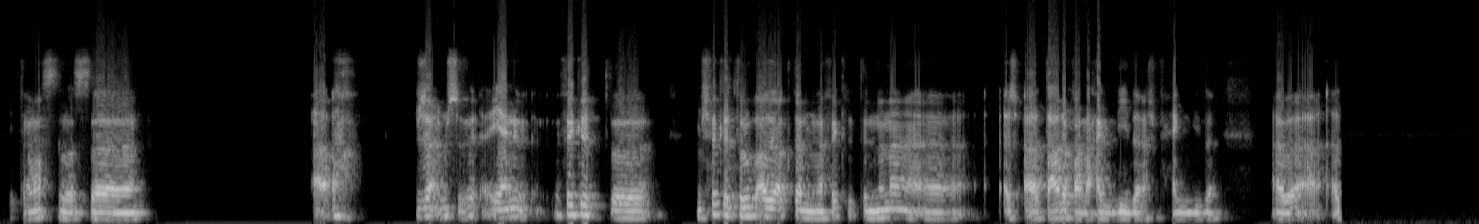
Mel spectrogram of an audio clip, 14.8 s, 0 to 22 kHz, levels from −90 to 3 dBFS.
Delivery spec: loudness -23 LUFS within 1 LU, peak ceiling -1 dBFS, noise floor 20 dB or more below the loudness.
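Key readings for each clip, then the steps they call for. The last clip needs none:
clipped 0.5%; flat tops at -16.0 dBFS; loudness -26.5 LUFS; peak -16.0 dBFS; loudness target -23.0 LUFS
-> clip repair -16 dBFS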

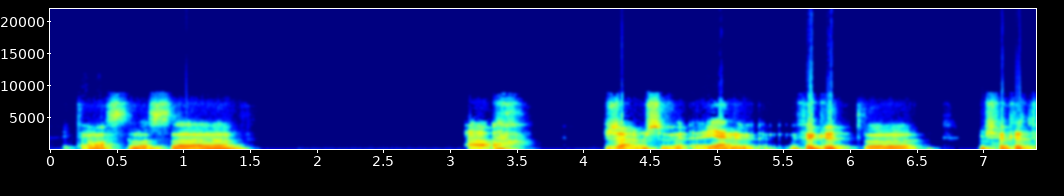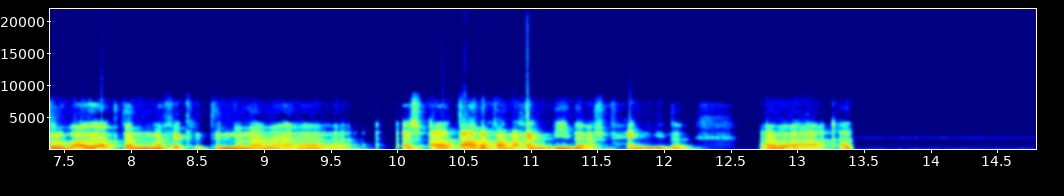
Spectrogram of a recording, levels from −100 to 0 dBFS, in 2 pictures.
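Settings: clipped 0.0%; loudness -26.0 LUFS; peak -7.0 dBFS; loudness target -23.0 LUFS
-> gain +3 dB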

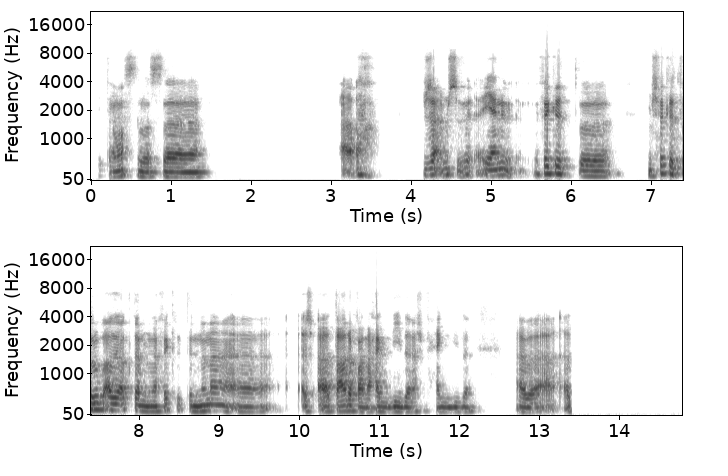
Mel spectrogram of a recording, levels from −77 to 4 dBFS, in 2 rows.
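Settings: loudness -23.0 LUFS; peak -4.0 dBFS; noise floor -77 dBFS

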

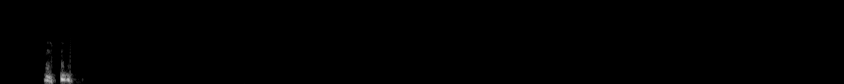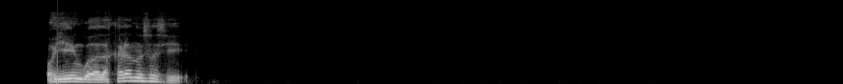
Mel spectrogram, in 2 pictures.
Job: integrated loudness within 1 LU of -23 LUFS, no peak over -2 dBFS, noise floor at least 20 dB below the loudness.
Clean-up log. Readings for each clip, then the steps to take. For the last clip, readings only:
dropouts 4; longest dropout 3.6 ms; loudness -20.0 LUFS; peak -6.0 dBFS; loudness target -23.0 LUFS
-> interpolate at 0.7/9.01/9.54/10.09, 3.6 ms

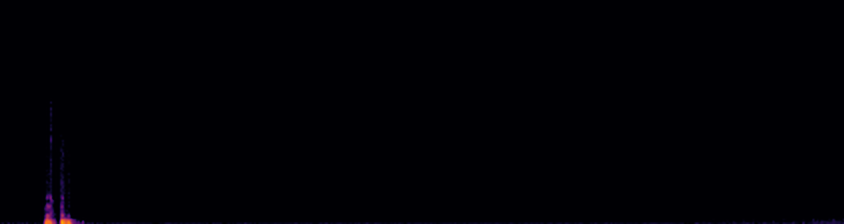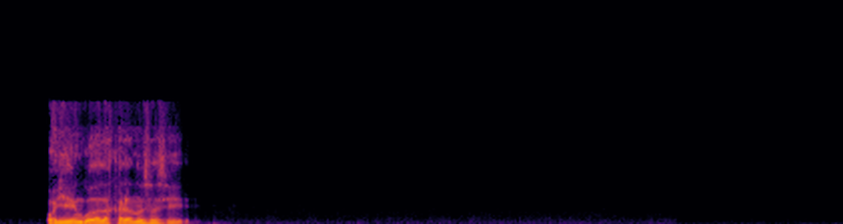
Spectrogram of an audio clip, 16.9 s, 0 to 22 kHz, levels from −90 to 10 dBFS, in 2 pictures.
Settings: dropouts 0; loudness -20.0 LUFS; peak -6.0 dBFS; loudness target -23.0 LUFS
-> gain -3 dB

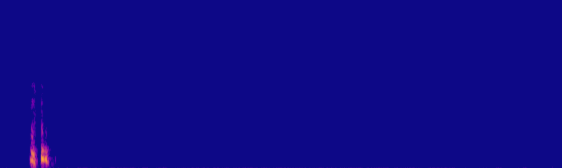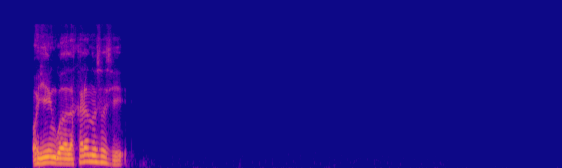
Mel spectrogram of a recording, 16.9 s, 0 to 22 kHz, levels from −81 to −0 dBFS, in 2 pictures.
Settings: loudness -23.0 LUFS; peak -9.0 dBFS; noise floor -87 dBFS

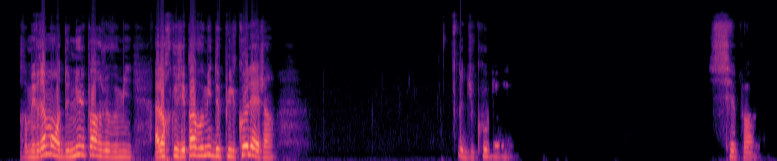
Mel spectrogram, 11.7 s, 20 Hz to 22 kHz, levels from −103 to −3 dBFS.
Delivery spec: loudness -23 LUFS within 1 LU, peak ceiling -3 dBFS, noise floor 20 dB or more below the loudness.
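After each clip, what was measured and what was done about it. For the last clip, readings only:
clipped 0.6%; flat tops at -23.0 dBFS; dropouts 2; longest dropout 1.4 ms; loudness -34.0 LUFS; peak -23.0 dBFS; loudness target -23.0 LUFS
-> clip repair -23 dBFS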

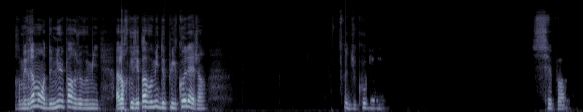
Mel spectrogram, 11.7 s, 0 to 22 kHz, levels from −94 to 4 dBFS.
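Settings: clipped 0.0%; dropouts 2; longest dropout 1.4 ms
-> interpolate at 3.28/6.9, 1.4 ms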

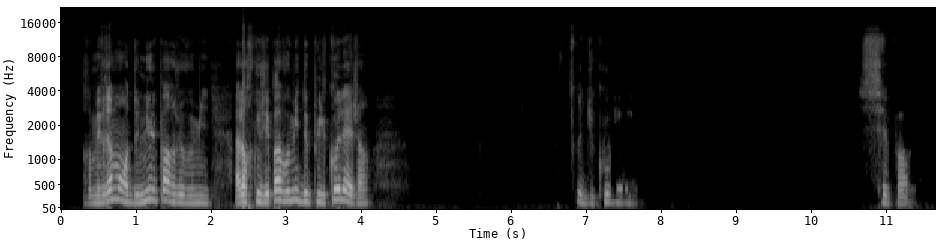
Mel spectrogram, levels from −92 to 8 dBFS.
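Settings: dropouts 0; loudness -33.0 LUFS; peak -14.0 dBFS; loudness target -23.0 LUFS
-> gain +10 dB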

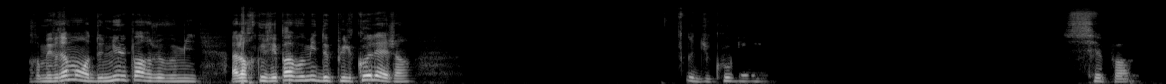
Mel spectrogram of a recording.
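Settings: loudness -23.0 LUFS; peak -4.0 dBFS; noise floor -80 dBFS

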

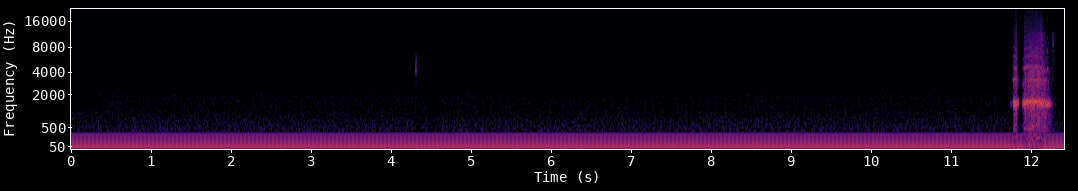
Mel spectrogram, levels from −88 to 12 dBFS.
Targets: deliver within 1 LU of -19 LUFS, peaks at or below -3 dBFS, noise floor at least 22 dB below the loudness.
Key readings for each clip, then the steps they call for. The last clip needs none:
clipped 0.5%; flat tops at -28.5 dBFS; hum 60 Hz; harmonics up to 300 Hz; hum level -44 dBFS; loudness -43.5 LUFS; peak -28.5 dBFS; loudness target -19.0 LUFS
-> clip repair -28.5 dBFS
